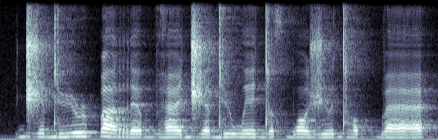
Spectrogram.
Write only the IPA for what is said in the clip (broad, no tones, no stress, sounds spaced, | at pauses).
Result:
d͡ʒ ə d y ɹ ɓ a r ɛ bʱ æ d͡ʒ ɐ d y w e d ɔ θ b ɔ ʒ ɯ dʱ ɔ p b æ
